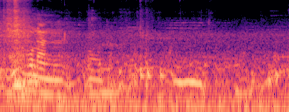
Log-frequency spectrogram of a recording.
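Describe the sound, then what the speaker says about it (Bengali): Pigeons coo in soft, repeated throaty phrases at a pigeon seller's stall in Bangladesh, close and clear, with voices talking faintly in the background. "অরিজিনাল বেজি কবুতর"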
